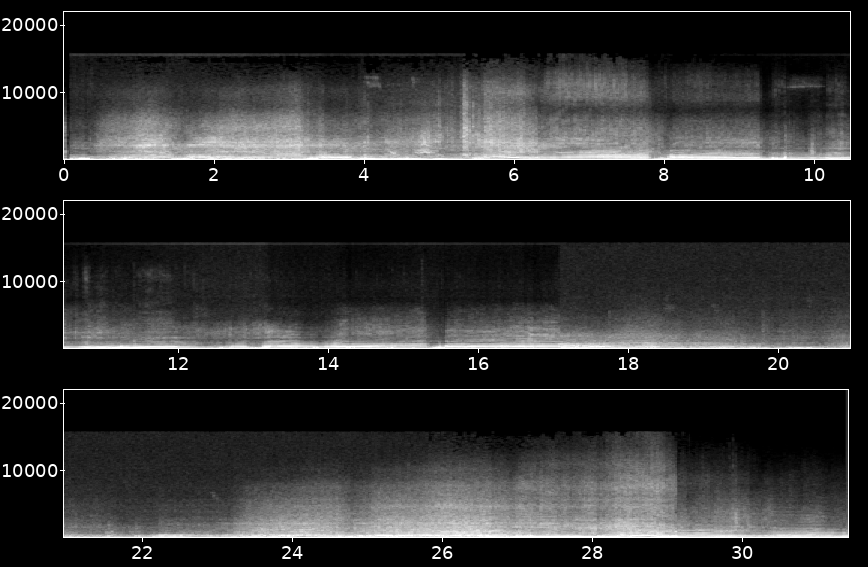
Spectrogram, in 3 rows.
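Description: Peugeot 106 N1600 race car's four-cylinder engine driven hard through a slalom. It revs up, drops back and revs up again over and over as the driver accelerates, shifts and brakes through the turns.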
